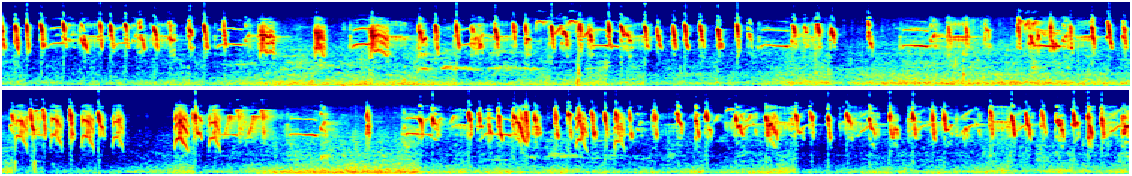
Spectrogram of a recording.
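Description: A prenjak singing a rapid, dense string of sharp high chirps mixed with short slurred notes, with a pause of about a second around the middle.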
